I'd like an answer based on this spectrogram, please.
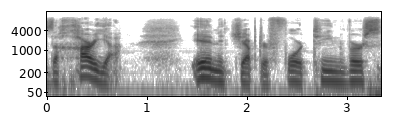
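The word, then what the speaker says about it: זכריה: of the prophet Zechariah, which I guess you would say Zechariah in English, but the real pronunciation of his name, as he was called, is Zechariah.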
